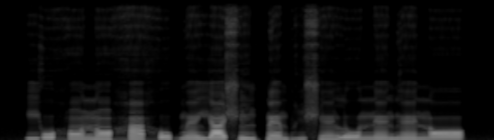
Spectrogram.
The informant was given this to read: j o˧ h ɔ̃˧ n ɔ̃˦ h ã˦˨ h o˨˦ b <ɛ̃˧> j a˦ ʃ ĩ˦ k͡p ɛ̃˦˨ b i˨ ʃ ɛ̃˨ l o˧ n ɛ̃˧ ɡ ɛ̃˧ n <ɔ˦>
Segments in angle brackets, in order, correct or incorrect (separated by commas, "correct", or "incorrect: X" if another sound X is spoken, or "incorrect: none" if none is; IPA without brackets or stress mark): correct, correct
